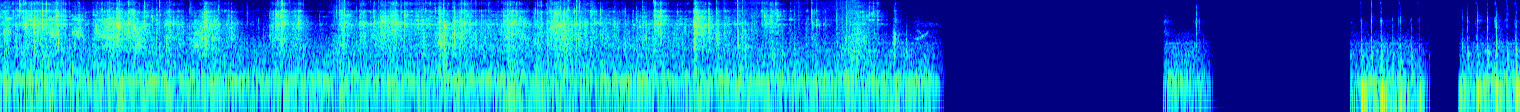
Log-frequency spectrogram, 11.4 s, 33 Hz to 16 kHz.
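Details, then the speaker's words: Freshly soldered E6 V2 keyboard build, stabilized keycaps fitted to verify function: quick irregular typing, about a hundred strokes a minute, crisp with no rattle or tick from long keys; stabilizers fine. "Get our stabilized caps on, just make sure, all of this sounds good. Sounds great there. Sounds good."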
